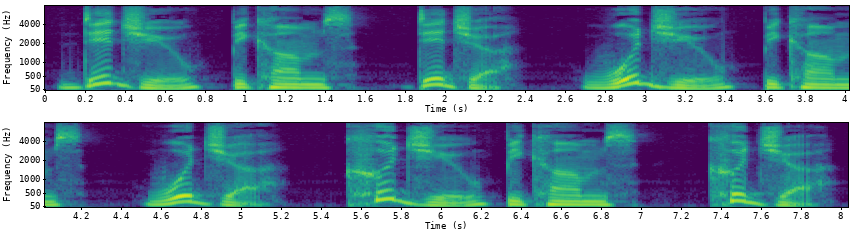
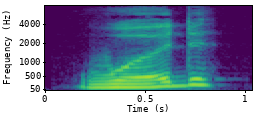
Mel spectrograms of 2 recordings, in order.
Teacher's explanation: when a D or T at the end of a word meets a Y sound at the start of the next word, the U in did you, they collide and produce a j or a ch sound. The mouth takes a shortcut. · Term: J sound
